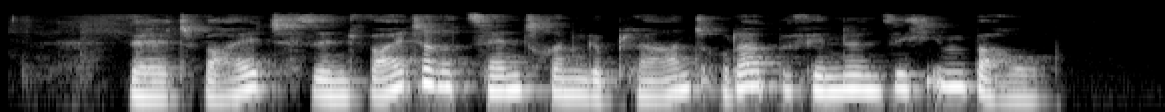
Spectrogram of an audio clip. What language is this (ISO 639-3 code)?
deu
